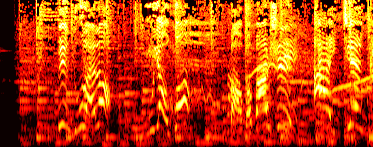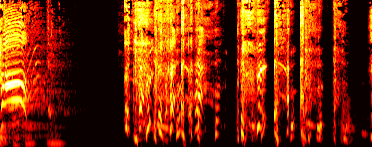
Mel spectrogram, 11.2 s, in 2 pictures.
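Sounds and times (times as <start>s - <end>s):
speech: 0.9s - 6.2s
people coughing: 7.4s - 11.1s.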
